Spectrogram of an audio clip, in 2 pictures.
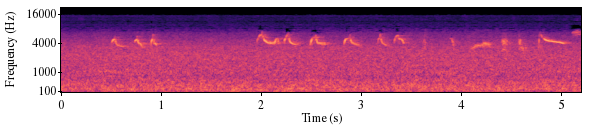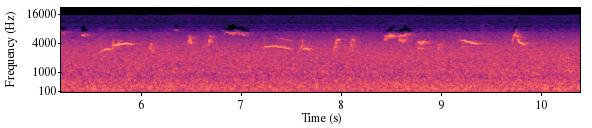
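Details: Oriental white-eye singing in heavy rain: rapid high twittering notes and short sweeping whistles in quick bursts, with brief pauses, over a steady loud hiss of rainfall.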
